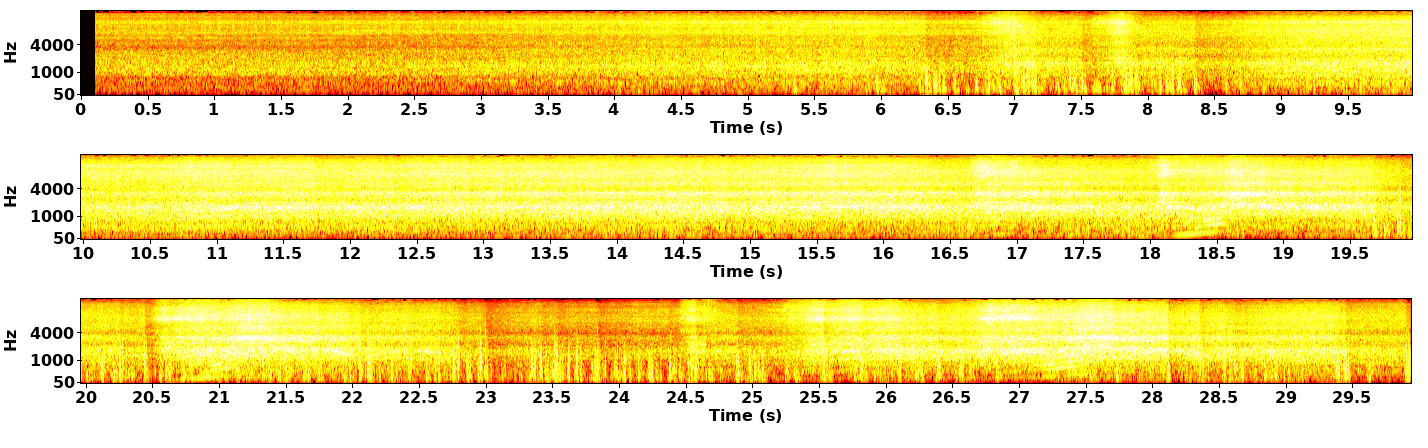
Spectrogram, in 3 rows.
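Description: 1973 Oldsmobile Cutlass Colonnade engine running, heard up close at the carburetor. It is revved several times in short blips, each climbing in pitch and dropping back.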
